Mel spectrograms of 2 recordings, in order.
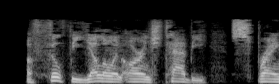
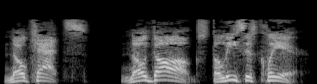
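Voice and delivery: higher-pitched, indignant outburst; furious; 6 semitones higher, slower than usual. A narrator's reading. Superintendent to detectives about a tenant's cat, furious. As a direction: lay down the law in outrage. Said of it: "Pfeiffer said furiously".

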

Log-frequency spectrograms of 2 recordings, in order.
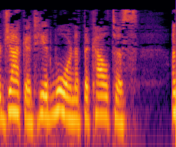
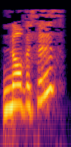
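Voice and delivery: high, loud call over gale; shouting over wind; 7 semitones higher, 5 dB louder than usual. Acted. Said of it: "had to shout above the wind".

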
